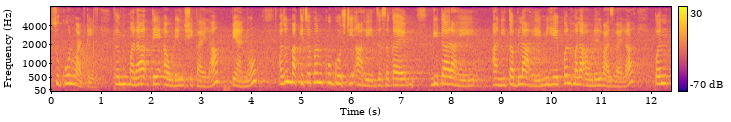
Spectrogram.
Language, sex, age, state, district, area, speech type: Marathi, female, 18-30, Maharashtra, Mumbai Suburban, urban, spontaneous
